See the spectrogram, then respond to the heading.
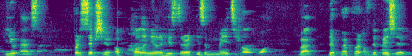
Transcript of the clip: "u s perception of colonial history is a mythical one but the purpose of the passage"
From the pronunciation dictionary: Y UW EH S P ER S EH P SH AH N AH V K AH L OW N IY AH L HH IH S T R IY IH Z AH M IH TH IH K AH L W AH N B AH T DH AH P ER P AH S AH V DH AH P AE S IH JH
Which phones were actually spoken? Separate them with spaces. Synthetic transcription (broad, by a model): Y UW EH S P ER S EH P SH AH N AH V K AH L OW N IY AH L HH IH S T R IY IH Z AH M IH T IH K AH L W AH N B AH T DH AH P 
